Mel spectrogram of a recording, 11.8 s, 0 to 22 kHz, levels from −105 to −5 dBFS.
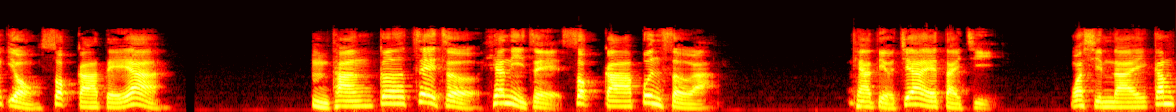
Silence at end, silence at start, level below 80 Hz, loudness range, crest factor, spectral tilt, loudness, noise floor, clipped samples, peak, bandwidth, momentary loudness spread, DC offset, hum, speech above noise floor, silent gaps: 0 s; 0 s; -60 dBFS; 3 LU; 18 dB; -4.5 dB/octave; -18 LUFS; -78 dBFS; under 0.1%; -2 dBFS; 9 kHz; 9 LU; under 0.1%; none; 59 dB; 1.87-1.95 s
